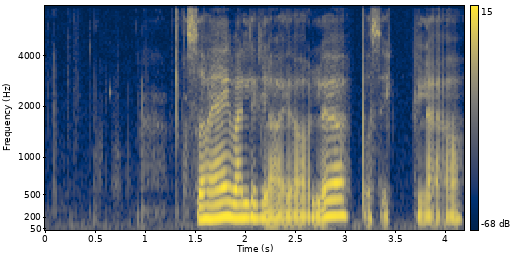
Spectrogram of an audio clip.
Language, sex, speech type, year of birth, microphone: Norwegian, female, spontaneous, 1952, Shure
